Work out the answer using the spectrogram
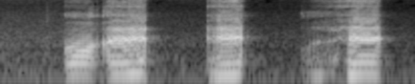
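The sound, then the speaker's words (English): A person imitates a duck call with their voice at an annual duck calling contest, giving four loud, nasal quacks in quick succession. “Annual duck calling contest. I'm going to try a duck call.”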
